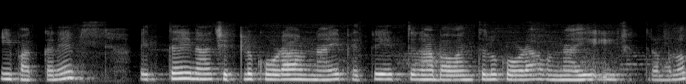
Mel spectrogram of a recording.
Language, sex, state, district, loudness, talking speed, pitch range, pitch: Telugu, female, Andhra Pradesh, Guntur, -16 LUFS, 115 wpm, 220-240 Hz, 230 Hz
